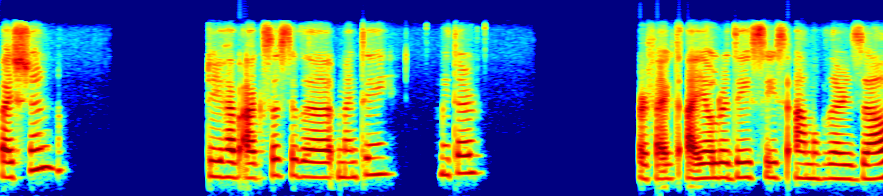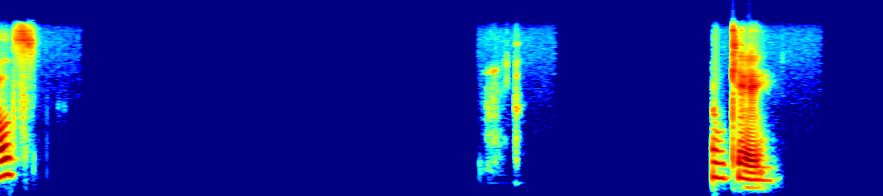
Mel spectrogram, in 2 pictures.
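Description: A young woman speaks calmly through an online call, in short bursts with pauses.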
